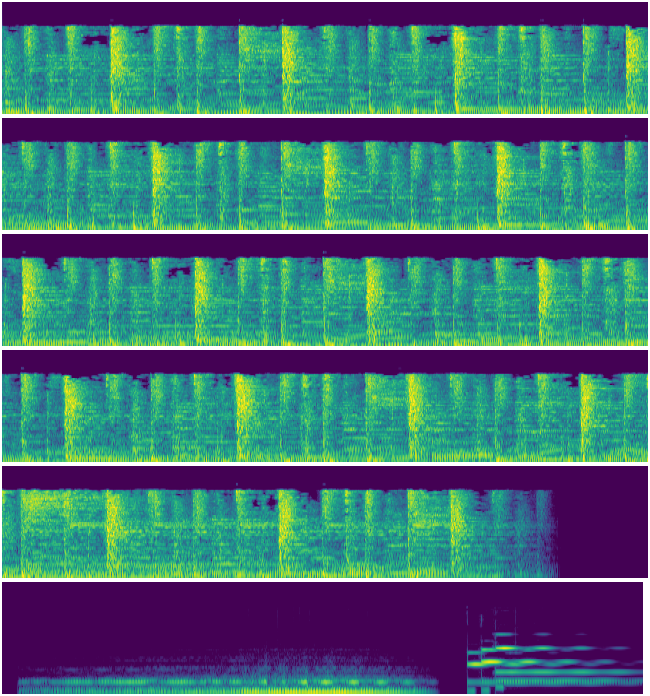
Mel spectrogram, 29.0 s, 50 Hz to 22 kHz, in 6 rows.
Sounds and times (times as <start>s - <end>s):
Music: 0.0s - 23.6s, 24.4s - 29.0s.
